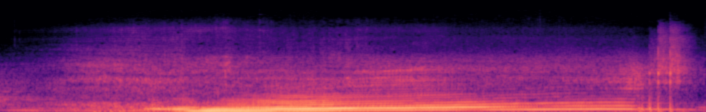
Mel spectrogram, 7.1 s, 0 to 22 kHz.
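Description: Ford Fiesta ST's turbocharged 1.5-litre three-cylinder with a modified exhaust, revving up hard as the car accelerates out of a hairpin, then fading as it pulls away uphill. A short crackling burst comes near the end.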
